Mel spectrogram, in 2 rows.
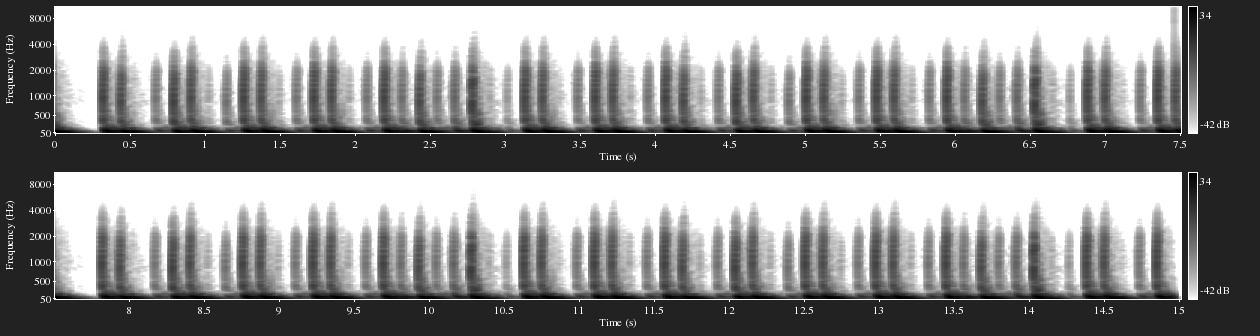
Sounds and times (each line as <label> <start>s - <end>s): low end bass kick loops 0.0s - 15.0s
